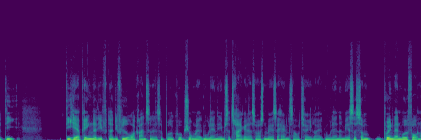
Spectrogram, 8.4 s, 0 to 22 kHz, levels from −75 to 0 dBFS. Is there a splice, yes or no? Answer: no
